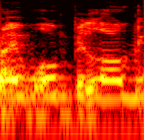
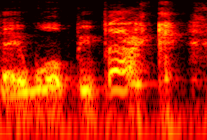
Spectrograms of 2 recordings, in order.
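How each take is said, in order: First: Said in the usual way. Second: Whispered, higher, much softer; sheepish whisper. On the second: Shown as a demonstration. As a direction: breathe the slip out as a whisper. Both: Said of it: "Instead, I said".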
